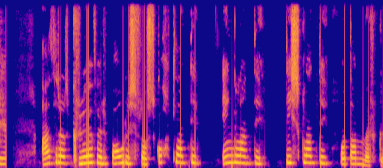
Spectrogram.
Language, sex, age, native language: Icelandic, male, 12, Latvian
